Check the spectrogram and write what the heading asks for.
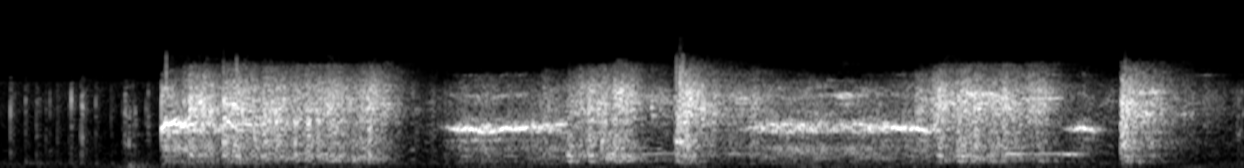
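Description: Heavy street traffic: a loud, continuous roar of engines with sustained horn-like tones and several abrupt surges as vehicles rush past, after a few seconds of light clattering.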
